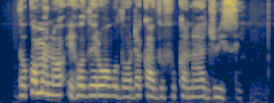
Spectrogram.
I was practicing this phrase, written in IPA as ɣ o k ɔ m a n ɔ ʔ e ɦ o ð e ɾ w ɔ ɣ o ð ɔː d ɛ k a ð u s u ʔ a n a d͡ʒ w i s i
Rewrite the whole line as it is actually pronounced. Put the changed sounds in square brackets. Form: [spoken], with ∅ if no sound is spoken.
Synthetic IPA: [ð] o k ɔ m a n ɔ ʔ e ɦ o ð e ɾ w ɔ ɣ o ð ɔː d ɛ k a ð u [f] u [k] a n a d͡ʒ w i s i

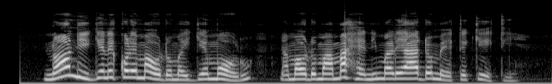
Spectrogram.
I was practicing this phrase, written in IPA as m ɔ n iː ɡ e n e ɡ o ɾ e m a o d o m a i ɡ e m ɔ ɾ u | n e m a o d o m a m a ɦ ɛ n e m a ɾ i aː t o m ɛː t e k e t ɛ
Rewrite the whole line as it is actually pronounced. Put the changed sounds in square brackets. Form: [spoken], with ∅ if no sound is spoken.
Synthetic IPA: [n] ɔ n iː ɡ e n e [k] o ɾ e m a o d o m a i ɡ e m ɔ ɾ u | n [a] m a o d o m a m a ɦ ɛ n [i] m a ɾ [e] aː [d] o m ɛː t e k e t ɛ

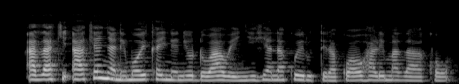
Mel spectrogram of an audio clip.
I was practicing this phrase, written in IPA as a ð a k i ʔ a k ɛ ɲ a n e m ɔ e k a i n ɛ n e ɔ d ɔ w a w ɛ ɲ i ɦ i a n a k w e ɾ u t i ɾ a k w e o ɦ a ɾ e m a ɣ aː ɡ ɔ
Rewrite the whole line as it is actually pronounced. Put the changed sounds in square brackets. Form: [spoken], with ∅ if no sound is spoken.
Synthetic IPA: a ð a k i ʔ a k ɛ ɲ a n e m ɔ e k a i n ɛ n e [o] d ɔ w a w ɛ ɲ i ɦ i a n a k w e ɾ u t [e] ɾ a k w [a] o ɦ a ɾ e m a [ð] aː [k] ɔ

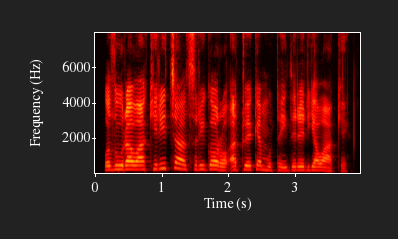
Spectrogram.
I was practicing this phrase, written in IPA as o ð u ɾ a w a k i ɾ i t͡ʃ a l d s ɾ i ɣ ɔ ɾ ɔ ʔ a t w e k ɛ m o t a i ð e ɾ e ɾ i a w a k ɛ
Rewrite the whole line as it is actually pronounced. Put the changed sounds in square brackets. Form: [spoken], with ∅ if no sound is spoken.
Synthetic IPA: o ð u ɾ a w a k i ɾ i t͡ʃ a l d s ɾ i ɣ ɔ ɾ ɔ ʔ a t w e k ɛ m o t a i ð e ɾ e ɾ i a w a k ɛ

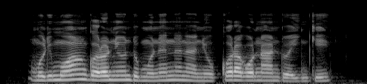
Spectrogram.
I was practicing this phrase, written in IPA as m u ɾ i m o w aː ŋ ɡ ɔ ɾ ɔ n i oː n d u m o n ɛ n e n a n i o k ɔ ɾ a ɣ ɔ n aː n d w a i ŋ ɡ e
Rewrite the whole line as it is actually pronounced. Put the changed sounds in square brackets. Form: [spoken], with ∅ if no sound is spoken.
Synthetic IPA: m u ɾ i m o w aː ŋ ɡ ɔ ɾ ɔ n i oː n d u m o n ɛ n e n a n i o k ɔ ɾ a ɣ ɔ n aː n d w a i ŋ ɡ e

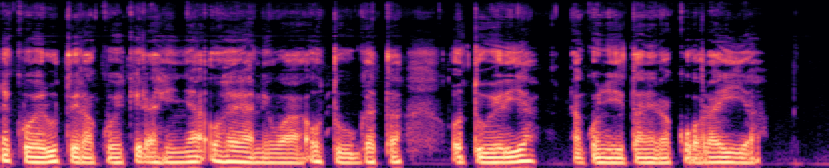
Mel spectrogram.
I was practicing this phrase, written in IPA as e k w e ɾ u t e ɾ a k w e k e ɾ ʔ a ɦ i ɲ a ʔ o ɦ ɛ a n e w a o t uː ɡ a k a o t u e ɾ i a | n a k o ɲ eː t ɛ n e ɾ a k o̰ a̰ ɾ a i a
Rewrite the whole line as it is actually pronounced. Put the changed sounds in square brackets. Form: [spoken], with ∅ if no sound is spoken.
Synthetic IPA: e k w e ɾ u t e ɾ a k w e k e ɾ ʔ a ɦ i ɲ a ʔ o ɦ ɛ a n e w a o t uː ɡ a [t] a o t u e ɾ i a | n a k o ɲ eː t [a] n e ɾ a k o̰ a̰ ɾ a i a

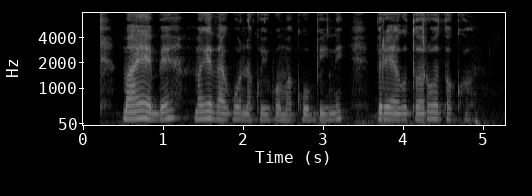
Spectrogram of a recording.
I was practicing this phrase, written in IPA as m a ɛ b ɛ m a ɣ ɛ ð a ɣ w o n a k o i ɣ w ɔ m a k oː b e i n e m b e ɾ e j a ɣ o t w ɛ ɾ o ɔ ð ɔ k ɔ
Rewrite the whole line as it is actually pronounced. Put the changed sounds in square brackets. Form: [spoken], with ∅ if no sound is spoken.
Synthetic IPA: m a ɛ b ɛ m a ɣ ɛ ð a ɣ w [ɔ] n a k o i ɣ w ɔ m a k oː b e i n e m b e ɾ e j a ɣ o t w [a] ɾ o ɔ ð ɔ k ɔ

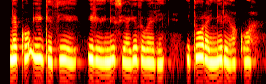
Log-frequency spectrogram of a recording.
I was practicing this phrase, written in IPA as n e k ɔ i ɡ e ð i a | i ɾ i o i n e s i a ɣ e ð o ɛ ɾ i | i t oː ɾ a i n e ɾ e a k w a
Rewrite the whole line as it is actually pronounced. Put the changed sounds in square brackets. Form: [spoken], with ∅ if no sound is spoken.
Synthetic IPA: n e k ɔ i ɡ e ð i [e] | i ɾ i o i n e s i a ɣ e ð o ɛ ɾ i | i t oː ɾ a i n e ɾ e a k w a

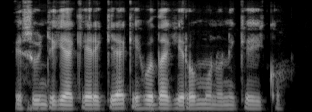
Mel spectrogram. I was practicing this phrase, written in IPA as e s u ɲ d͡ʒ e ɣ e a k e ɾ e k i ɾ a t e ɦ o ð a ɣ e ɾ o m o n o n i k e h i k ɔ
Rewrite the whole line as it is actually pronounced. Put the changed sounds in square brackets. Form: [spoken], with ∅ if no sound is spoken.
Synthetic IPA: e s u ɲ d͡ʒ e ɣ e a k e ɾ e k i ɾ a [k] e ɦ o ð a ɣ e ɾ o m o n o n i k e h i k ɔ

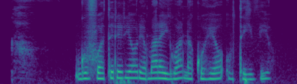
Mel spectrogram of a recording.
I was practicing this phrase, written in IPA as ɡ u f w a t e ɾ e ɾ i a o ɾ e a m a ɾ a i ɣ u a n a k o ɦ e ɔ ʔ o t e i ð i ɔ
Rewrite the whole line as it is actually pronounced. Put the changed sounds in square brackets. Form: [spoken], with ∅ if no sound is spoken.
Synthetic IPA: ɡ [o] f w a t e ɾ e ɾ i a o ɾ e a m a ɾ a i ɣ [w] a n a k o ɦ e ɔ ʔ o t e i ð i ɔ

